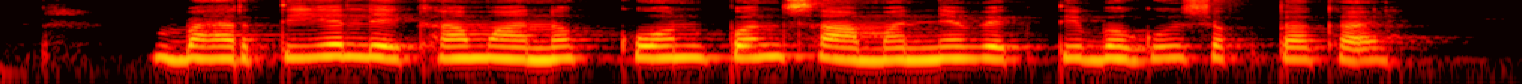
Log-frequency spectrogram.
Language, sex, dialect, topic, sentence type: Marathi, female, Southern Konkan, banking, statement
